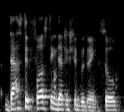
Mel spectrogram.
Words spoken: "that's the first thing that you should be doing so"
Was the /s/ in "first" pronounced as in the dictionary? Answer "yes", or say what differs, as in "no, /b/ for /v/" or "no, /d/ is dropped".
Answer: yes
